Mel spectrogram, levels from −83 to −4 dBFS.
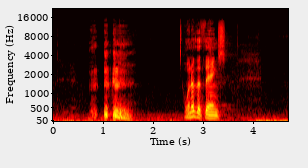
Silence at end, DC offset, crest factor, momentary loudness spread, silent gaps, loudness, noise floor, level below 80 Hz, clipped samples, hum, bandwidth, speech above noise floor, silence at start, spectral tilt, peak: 0 s; under 0.1%; 22 dB; 25 LU; none; -32 LUFS; -55 dBFS; -52 dBFS; under 0.1%; none; 15.5 kHz; 26 dB; 0.05 s; -5 dB/octave; -14 dBFS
